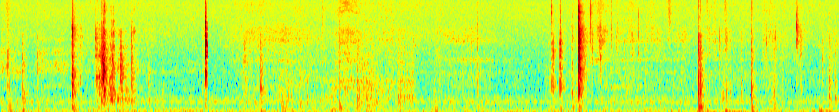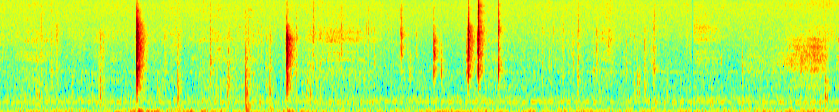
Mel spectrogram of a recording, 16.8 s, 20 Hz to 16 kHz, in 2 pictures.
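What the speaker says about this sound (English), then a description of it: "all 4 BM screws are in and tight" Small screws driven into the wheel halves of a British SAS Willys Jeep scale model; faint scattered ticks and clicks over a quiet background hum, close and soft, with no talk.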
